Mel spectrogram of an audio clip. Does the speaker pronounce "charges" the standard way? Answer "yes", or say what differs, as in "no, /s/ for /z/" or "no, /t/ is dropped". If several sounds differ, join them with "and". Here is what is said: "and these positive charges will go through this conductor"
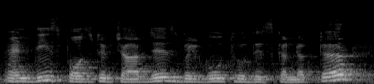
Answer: yes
